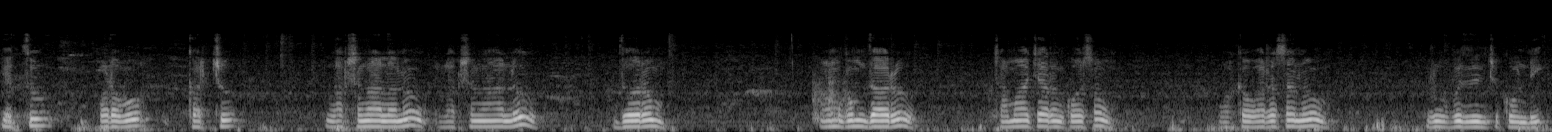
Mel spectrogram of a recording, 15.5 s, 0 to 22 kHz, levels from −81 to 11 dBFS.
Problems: constant background noise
